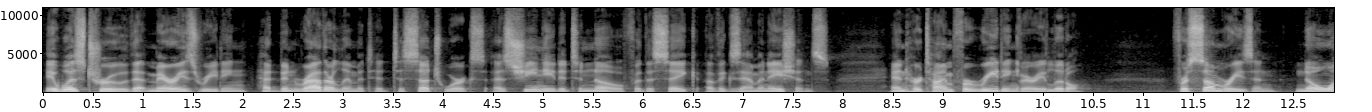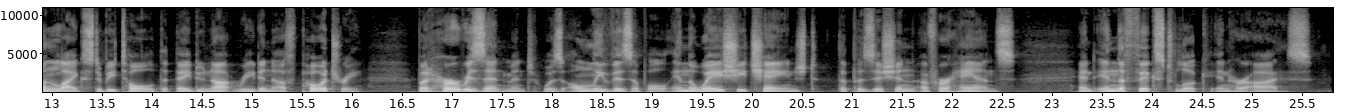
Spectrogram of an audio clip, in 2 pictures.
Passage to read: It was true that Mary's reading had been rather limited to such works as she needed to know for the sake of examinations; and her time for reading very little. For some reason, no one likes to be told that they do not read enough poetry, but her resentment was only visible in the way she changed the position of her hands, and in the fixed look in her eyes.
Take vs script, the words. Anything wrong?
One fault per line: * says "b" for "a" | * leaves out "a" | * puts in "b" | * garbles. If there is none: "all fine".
all fine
